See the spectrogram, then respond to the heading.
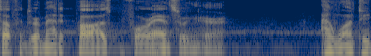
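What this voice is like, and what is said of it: Usual voice. Nothing is said of it.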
